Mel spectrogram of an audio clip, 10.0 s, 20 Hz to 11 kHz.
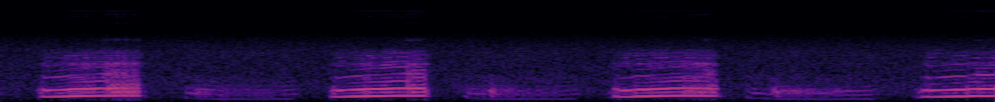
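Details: Snoring while asleep in bed, likened to a baby pterodactyl crying: loud, squeaky, whining snores on each in-breath and quieter rattly out-breaths, about 20 breaths a minute.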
